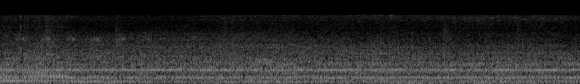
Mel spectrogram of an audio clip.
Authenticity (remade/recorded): recorded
